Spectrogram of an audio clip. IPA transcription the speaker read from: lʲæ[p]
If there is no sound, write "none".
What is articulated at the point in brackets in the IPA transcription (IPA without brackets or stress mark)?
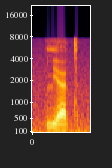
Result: t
